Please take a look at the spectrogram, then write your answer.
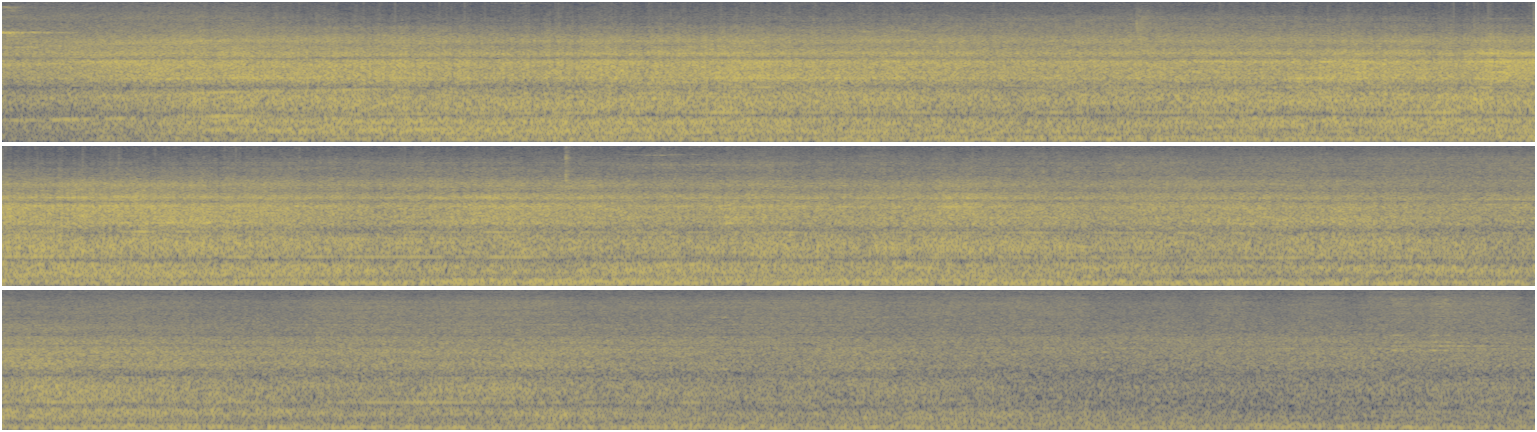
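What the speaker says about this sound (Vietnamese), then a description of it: "Bây giờ máy bay được lệnh cất cánh." An EVA Air jet takes off at Tan Son Nhat airport in Ho Chi Minh City with a loud, continuous engine roar and rumble that holds steady throughout and eases slightly near the end.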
